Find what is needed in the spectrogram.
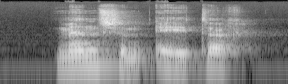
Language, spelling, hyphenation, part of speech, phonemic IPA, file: Dutch, menseneter, men‧sen‧eter, noun, /ˈmɛn.sə(n)ˌeː.tər/, Nl-menseneter.ogg
- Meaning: a man-eater, one who eats humans, in particular a human cannibal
